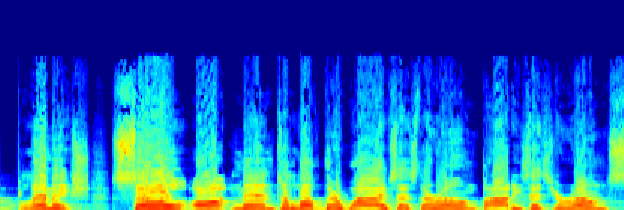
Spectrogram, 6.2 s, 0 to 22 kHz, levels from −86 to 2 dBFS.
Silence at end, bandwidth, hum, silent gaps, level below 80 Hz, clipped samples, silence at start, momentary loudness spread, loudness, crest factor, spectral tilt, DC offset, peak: 0 s; 16 kHz; none; none; -52 dBFS; under 0.1%; 0 s; 7 LU; -16 LUFS; 10 dB; -4.5 dB/octave; under 0.1%; -6 dBFS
